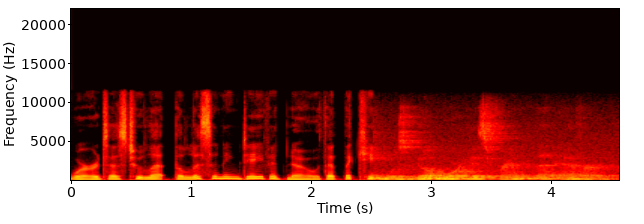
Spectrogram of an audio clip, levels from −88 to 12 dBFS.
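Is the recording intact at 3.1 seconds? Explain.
No. At 3.1 s the speech is in a switch to a distant microphone, which begins abruptly at 2.51 s and lasts to the end of the clip. The sound turns roomy and hollow, with thinner bass, a level drop of roughly 5 dB, and a room-noise floor only about 25 dB below the speech. This likely happens because the close microphone's feed dropped out and a farther pickup, such as a camera microphone, took over.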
